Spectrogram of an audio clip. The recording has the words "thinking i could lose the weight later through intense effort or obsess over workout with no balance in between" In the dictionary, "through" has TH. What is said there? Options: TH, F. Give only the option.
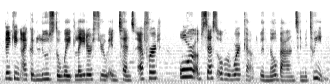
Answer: TH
